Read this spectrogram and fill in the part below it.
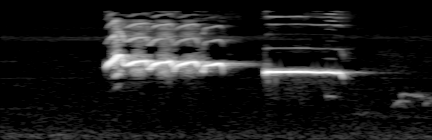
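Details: Captive orange-headed thrush in loud, open 'ngeplong' song, used as a lure to bring a stalled bird into breeding condition: a warbling whistled phrase, then a short pause and one steady, level whistle. The background is quiet.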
